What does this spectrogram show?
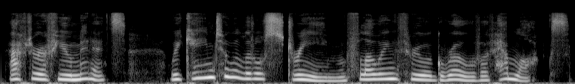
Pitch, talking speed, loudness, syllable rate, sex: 225 Hz, 165 wpm, -15 LUFS, 4.5 syllables/s, female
